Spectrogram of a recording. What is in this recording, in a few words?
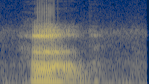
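"herb", British English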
